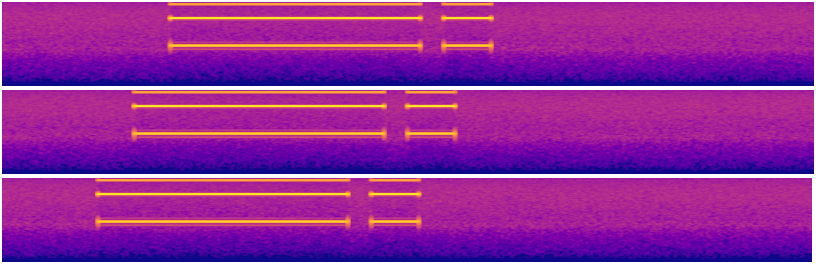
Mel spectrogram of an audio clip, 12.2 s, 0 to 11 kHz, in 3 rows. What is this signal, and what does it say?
Beep code, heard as beeps from a small speaker, played three times, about 2000 Hz. 1 long, 1 short. In IBM BIOS tables: system board problem.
